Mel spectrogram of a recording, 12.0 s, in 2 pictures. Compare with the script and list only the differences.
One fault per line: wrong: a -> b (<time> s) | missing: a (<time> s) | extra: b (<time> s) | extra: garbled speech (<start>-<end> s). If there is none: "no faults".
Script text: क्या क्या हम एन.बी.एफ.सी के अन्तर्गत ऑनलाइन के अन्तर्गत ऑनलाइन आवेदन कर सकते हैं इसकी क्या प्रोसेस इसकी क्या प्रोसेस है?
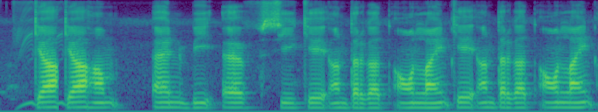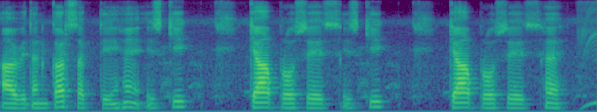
no faults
